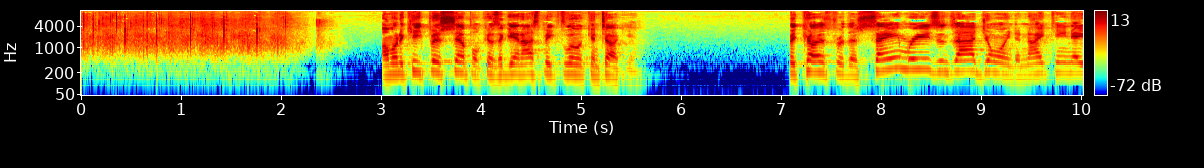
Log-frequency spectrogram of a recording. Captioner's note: applause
